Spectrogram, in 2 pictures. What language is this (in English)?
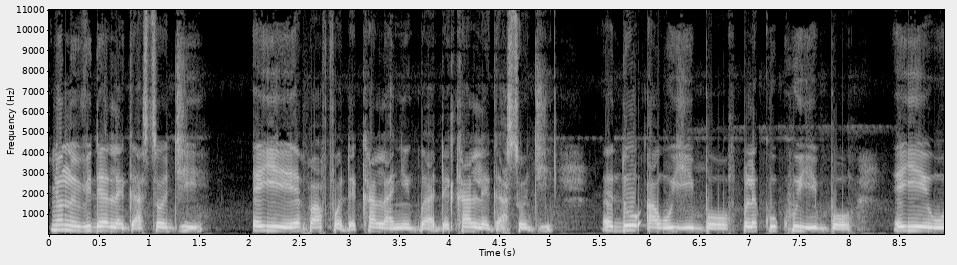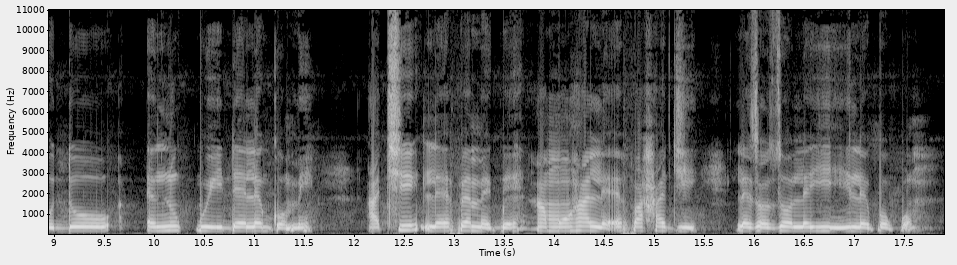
Ewe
